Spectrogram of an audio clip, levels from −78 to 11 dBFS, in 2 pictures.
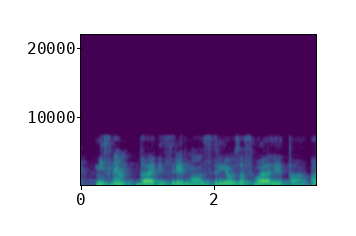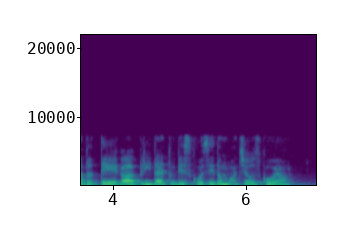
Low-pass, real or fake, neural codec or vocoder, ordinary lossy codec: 7.2 kHz; fake; codec, 16 kHz, 8 kbps, FunCodec, trained on Chinese and English, 25 frames a second; none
